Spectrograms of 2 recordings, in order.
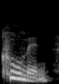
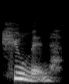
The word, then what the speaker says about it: cumin: spice and it was the cumin or or cumin whatever wherever you are in the States is how you pronounce it so the cumin it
